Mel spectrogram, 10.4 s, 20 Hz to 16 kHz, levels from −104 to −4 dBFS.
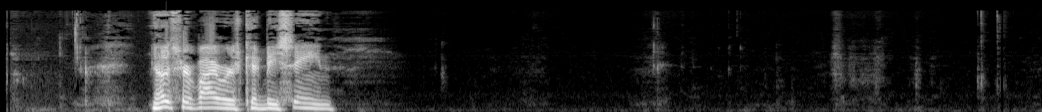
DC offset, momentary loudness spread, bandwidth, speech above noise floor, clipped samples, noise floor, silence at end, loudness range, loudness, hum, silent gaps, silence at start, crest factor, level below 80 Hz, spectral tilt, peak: under 0.1%; 25 LU; 11.5 kHz; 71 dB; under 0.1%; -84 dBFS; 7.1 s; 11 LU; -13 LUFS; none; none; 0.75 s; 20 dB; -56 dBFS; -4.5 dB/octave; 0 dBFS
